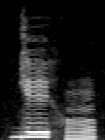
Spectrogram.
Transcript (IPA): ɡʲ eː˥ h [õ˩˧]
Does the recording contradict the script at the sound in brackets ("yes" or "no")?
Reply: no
